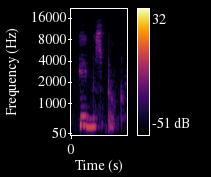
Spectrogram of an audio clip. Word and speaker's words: Innsbruck: Innsbruck. I'm pronouncing that correctly. I am sure of that.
